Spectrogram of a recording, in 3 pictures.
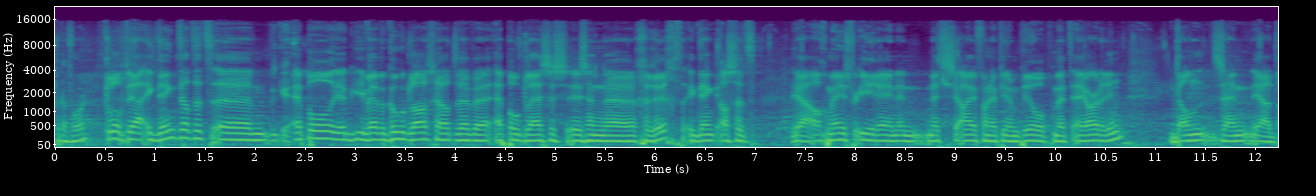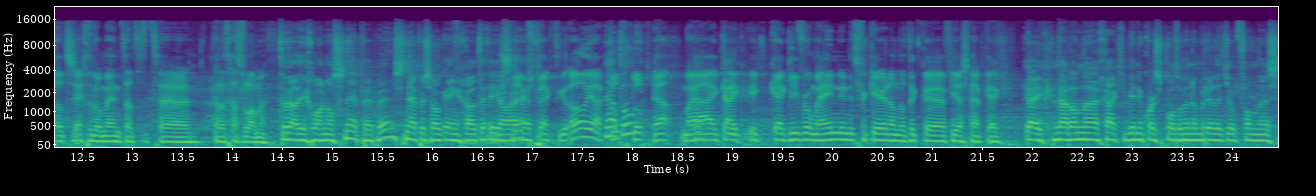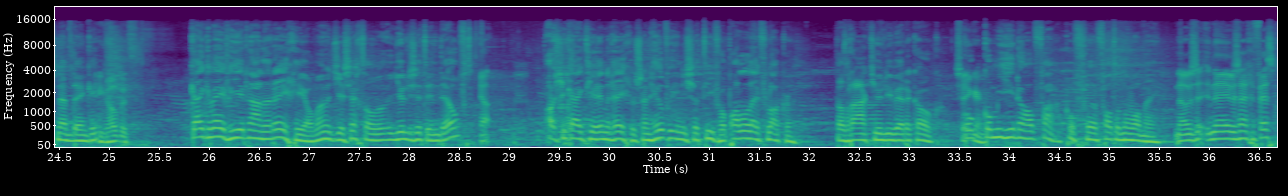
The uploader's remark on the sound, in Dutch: Een van de events op de Floriade Expo-terrein vond plaats op 22 september: het Floriade Hub Café. Een live-radioprogramma vanuit de Green Innovation Hub in The Natural Pavilion met muziek.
